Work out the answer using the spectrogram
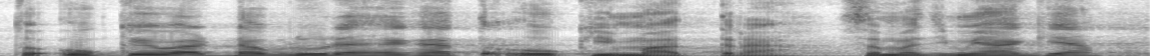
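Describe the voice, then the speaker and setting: A man's voice: on the high side, lively intonation, brisk. A man leads a children's phonics lesson in a slightly raised voice. He spells words letter by letter and drills each one with a question and an answer. His voice rings with a long reverb, as if in a big bare room. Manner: repeats each word as a call-and-response drill. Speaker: English teacher.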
